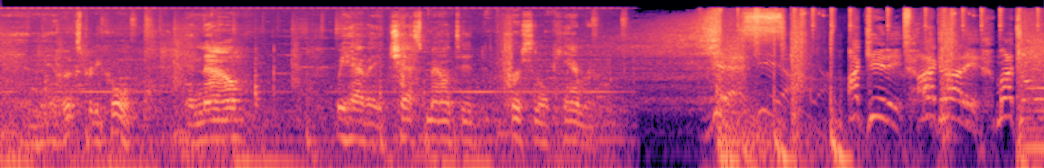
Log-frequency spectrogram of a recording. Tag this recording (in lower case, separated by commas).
music, speech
